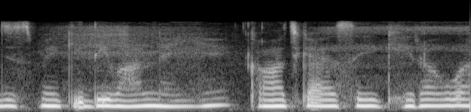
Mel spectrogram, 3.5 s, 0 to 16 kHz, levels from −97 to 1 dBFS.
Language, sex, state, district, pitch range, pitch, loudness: Hindi, female, Jharkhand, Ranchi, 195-205 Hz, 200 Hz, -13 LUFS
